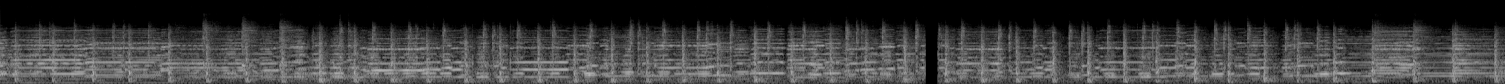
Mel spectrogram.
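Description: Polish folk band playing a lively tune: accordion carrying the melody over a double bass and a hand-held drum struck with a beater, keeping a steady beat. The sound cuts out completely for a moment about nine seconds in, a glitch in the old tape recording.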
